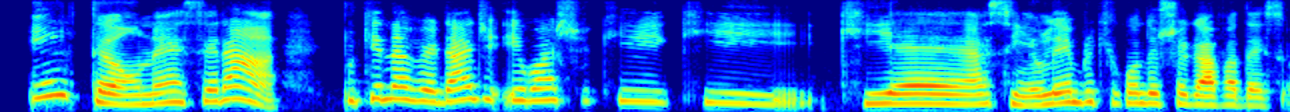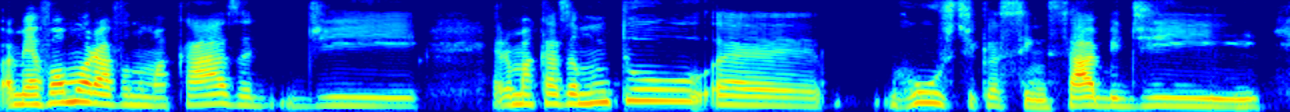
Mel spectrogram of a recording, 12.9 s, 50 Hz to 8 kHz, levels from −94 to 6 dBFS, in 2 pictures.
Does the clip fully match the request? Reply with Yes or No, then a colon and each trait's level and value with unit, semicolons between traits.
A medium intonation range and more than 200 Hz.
No: wide, 5.8 semitones; high, 210 Hz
